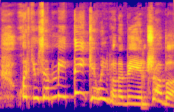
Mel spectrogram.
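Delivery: very high, swooping panicked creature voice, pitch swinging. Recounting a scene where Jar Jar is losing it in the bongo: imitating panicky Jar Jar Binks. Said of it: "Jar Jar's losing".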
